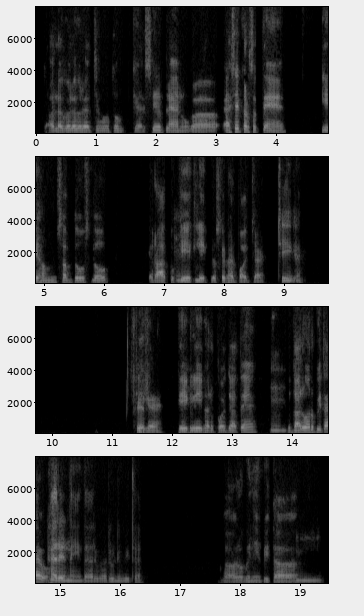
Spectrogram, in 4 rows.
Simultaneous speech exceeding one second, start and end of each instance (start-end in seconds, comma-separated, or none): none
